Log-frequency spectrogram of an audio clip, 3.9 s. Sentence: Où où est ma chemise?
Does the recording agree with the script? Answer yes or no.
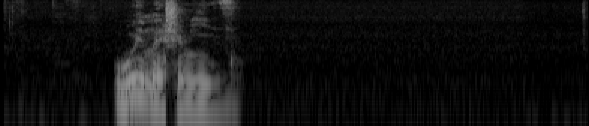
no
